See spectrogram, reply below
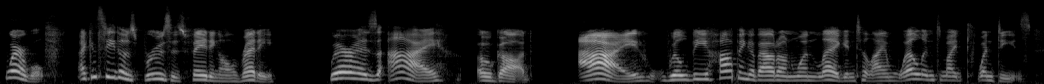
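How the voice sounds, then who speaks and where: A woman's voice: medium pitch, big pitch swings, measured pace, pushed and bright. A woman voicing a brash, joking teenage boy in audiobook dialogue, rambling and emphatic. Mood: joking, excited.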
